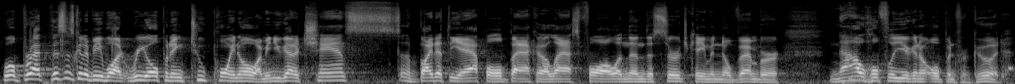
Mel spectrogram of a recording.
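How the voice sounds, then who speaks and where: Male local TV host, folksy and conversational, slightly high voice, roomy reverb. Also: a little mellow. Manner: conversational, folksy, quick to jump in. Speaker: TV talk show host. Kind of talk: local TV interview.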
